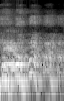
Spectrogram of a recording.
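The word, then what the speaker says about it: Maryville: Marville is how you pronounce it? Marvel.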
